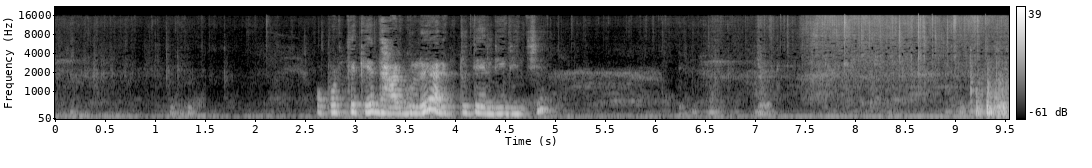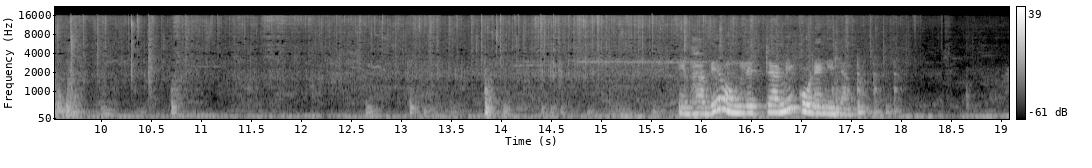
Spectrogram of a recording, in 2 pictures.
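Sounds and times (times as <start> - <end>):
egg sizzling in oil: 0.0 - 18.5
spatula scraping a pan: 6.0 - 18.1.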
